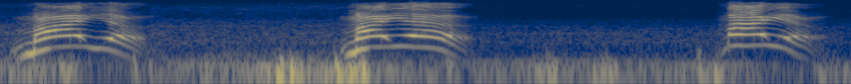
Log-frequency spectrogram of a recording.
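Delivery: loud, rising calls across the yard; calling the dog. Real, not acted. Owner calling her dog Maya across the field, loud.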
